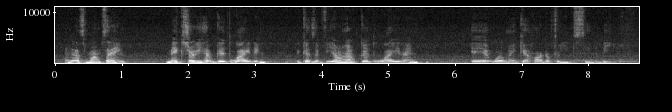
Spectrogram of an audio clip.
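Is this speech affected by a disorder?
Yes: cerebral palsy.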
